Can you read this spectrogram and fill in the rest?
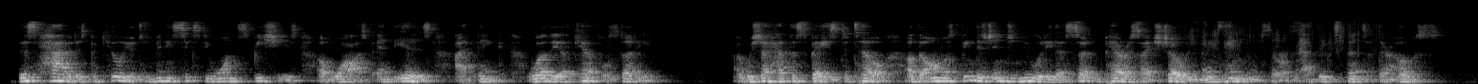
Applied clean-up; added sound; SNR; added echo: neural separator model SepFormer DNS4.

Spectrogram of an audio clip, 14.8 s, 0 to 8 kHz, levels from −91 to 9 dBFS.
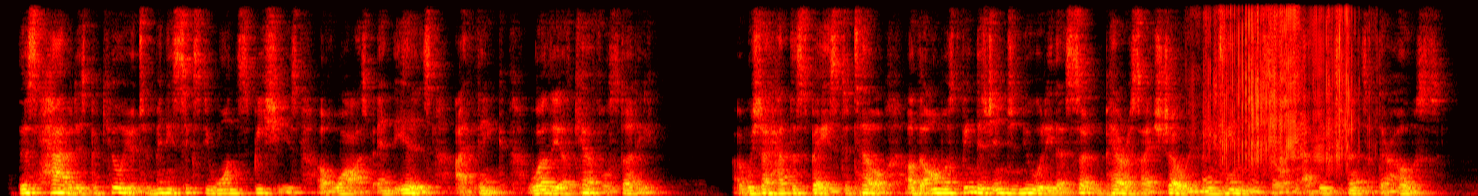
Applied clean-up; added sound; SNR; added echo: none; Squeak; 14 dB; reverberation time 0.7 s.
